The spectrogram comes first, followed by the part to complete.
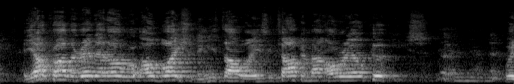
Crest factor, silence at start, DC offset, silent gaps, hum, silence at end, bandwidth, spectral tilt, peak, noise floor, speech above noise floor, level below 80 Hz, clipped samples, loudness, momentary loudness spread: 16 dB; 0.25 s; under 0.1%; none; none; 0 s; 15 kHz; -4 dB/octave; -6 dBFS; -43 dBFS; 21 dB; -84 dBFS; under 0.1%; -22 LUFS; 19 LU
